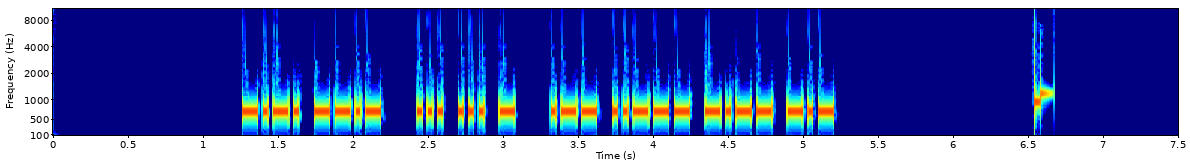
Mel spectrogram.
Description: Morse code, heard as a keyed tone, about 36 wpm, 700 Hz. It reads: CQ SST W2YK
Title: K1USN SST QSO Practice - 35wpm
